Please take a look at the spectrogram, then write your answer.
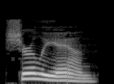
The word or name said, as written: shirleyann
